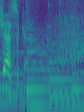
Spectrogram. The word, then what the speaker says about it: Jessica: the same kind of weird name you see that is pronounced jessica she's dad's oldest brother's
